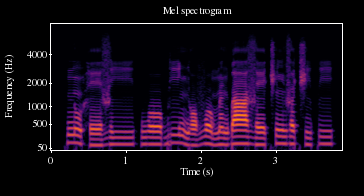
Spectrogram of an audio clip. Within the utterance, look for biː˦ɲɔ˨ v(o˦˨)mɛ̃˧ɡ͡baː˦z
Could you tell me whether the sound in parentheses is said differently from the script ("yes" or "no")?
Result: no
